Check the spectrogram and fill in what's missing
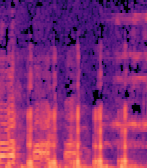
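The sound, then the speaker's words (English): A voice imitates a donkey's hee-haw bray in a quick, rhythmic string of about six syllables, fairly loud, with a sing-song, musical quality. “Hee-haw, hee-haw. It's ….”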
